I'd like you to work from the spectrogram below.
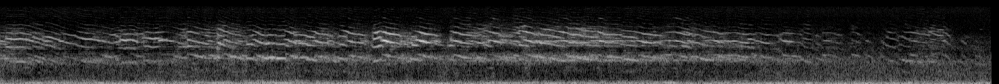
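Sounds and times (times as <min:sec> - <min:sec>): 
soft gentle seagull call: 0:00.0 - 0:09.9.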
